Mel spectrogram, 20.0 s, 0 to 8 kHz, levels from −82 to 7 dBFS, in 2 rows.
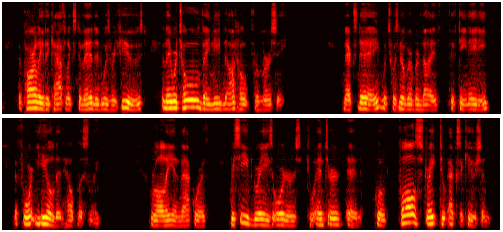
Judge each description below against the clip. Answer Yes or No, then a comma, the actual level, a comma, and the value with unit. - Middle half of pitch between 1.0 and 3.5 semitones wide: No, average, 3.9 semitones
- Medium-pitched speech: Yes, medium, 145 Hz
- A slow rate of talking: Yes, slow, 125 wpm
